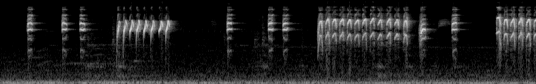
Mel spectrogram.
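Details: Konin in loud song, used as a tutor song for magpie-robins and fighting songbirds: very high sharp ticking notes alternating with rapid, shrill buzzy trills, in bursts of about half a second to a second.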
